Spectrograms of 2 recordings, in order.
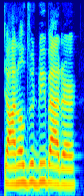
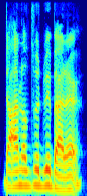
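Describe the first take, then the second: First: Barely-there impression of a famous businessman-president; lightly voiced Trump, hands-out confident pitch; a faint hint of Trump's cadence; Donald Trump impression. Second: Weak Trump impression, tune rising at the end; second take, a touch more Trump lilt; Donald Trump impression, second try. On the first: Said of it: "I have such a bad impression of him". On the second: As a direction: repeat it with a lift on "be", lightly mimicking Trump. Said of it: "I don't have a really good voice".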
